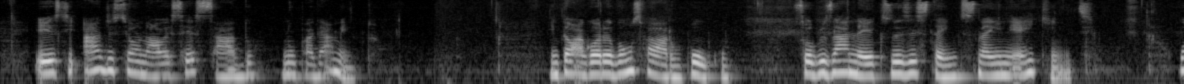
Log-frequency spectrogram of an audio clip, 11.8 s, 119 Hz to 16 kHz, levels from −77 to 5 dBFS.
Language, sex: Portuguese, female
